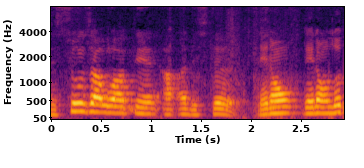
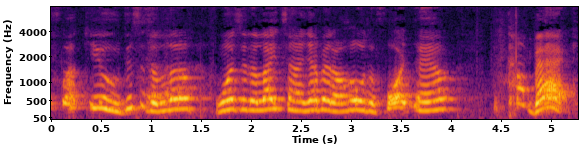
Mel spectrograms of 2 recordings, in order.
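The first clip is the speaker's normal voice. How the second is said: high, emphatic mock indignation; re-enacted excited defiance; defiant retort; 9 semitones higher, 4 dB louder than usual. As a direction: push back at the team in a raised pitch. Acted argument with team over returning.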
